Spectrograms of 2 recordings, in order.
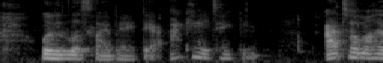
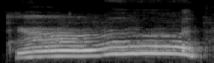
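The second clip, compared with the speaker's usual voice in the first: rattled, wailing exclamation; shaken exclamation; 9 semitones higher, 11 dB louder than usual. Real, not acted. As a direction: stretch it out in rattled disbelief. Reliving fright of supposed snake.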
